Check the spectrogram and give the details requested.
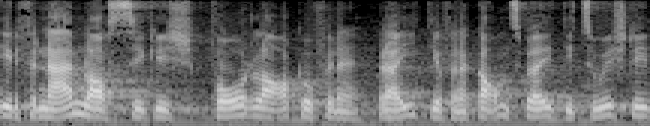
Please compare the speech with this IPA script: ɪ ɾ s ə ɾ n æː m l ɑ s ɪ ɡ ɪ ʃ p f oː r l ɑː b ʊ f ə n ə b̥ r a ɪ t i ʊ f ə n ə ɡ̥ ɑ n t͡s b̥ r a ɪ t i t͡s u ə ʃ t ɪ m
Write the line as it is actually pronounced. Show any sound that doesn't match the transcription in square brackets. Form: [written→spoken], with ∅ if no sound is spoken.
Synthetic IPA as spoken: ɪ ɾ [s→f] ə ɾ n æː m l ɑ s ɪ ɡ ɪ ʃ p f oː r l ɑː [b→ɡ] ʊ f ə n ə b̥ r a ɪ t i ʊ f ə n ə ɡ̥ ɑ n t͡s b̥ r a ɪ t i t͡s u ə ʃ t ɪ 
